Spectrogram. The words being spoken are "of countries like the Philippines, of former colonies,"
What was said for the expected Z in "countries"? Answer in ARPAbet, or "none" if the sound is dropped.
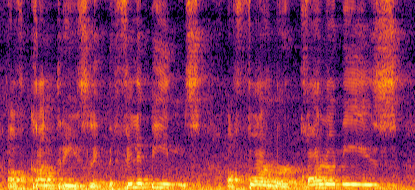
Z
